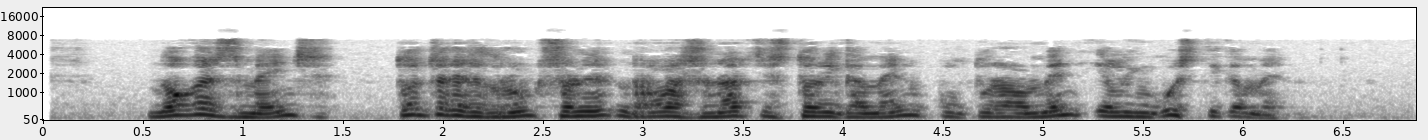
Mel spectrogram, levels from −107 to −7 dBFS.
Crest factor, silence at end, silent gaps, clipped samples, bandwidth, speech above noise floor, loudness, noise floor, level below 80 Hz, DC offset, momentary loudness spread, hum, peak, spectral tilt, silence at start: 18 dB; 0.7 s; none; under 0.1%; 7.2 kHz; 39 dB; -24 LUFS; -62 dBFS; -56 dBFS; under 0.1%; 9 LU; none; -6 dBFS; -6.5 dB/octave; 0.55 s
